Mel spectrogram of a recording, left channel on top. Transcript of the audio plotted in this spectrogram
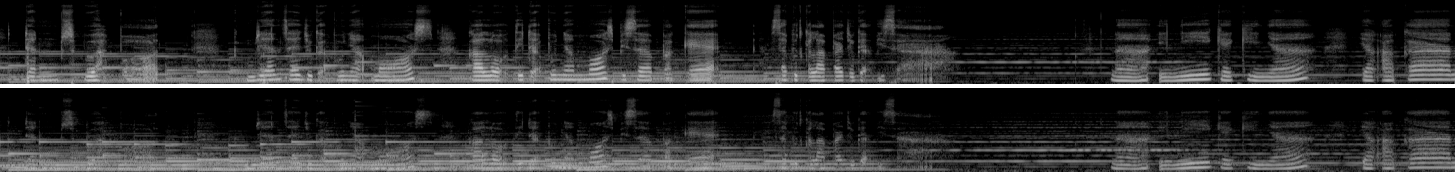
dan sebuah pot. Kemudian saya juga punya mos. Kalau tidak punya mos bisa pakai sabut kelapa juga bisa. Nah ini kekinya yang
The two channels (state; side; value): normal; both; correlation 0.34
